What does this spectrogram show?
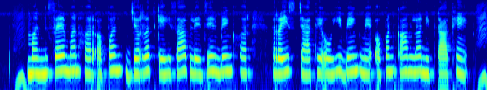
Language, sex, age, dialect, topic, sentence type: Chhattisgarhi, female, 18-24, Northern/Bhandar, banking, statement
